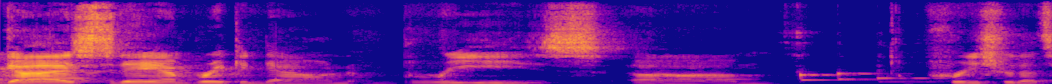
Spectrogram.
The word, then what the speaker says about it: BREZ: Today I'm breaking down Breeze. Um, pretty sure that's how you pronounce it. I was mispronouncing it. Um, I was calling it brez, but pretty sure it's Breeze.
